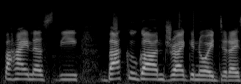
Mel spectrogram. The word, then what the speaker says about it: Bakugan Dragonoid: world I your truck right behind us the Bakugan Dragonoid did I say it correctly you did you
